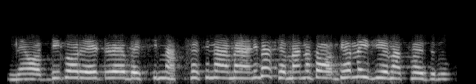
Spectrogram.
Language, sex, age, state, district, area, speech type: Odia, female, 45-60, Odisha, Dhenkanal, rural, conversation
